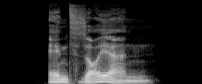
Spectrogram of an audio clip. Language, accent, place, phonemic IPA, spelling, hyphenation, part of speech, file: German, Germany, Berlin, /ɛntˈzɔɪ̯ɐn/, entsäuern, ent‧säu‧ern, verb, De-entsäuern.ogg
- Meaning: to deacidify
